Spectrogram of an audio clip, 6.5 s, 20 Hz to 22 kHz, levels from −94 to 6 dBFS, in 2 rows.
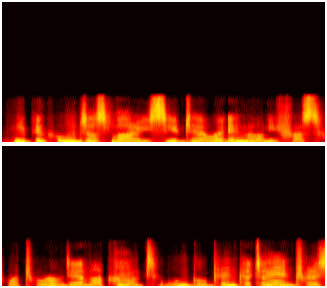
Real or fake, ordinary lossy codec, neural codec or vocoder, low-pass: fake; none; codec, 16 kHz, 0.5 kbps, FreqCodec, smaller model; 7.2 kHz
